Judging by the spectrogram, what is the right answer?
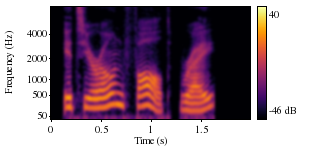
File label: english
